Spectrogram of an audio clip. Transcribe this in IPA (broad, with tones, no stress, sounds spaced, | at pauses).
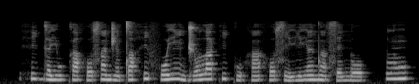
h i˧ ɡ ɛ˨ j u˨ k a˨ h o˨ s ã˧ d͡ʒ ɛ̃˨ t a˨˦ h i˦˨ f o˨˦ j ĩ˦˨ d͡ʒ o˨˦ l a˦ k i˦˨ k u˨ h ã˧ h o˧ s i˨ j i˧ j ɛ̃˦ d ã˦˨ s e˨˦ n o˧ | l ũ˦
